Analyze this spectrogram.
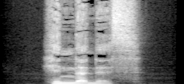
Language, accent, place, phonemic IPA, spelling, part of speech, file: German, Germany, Berlin, /ˈhɪndɐnɪs/, Hindernis, noun, De-Hindernis.ogg
- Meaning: obstacle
